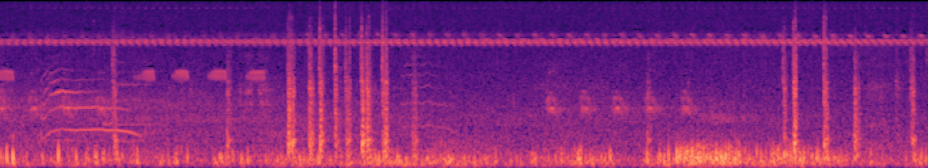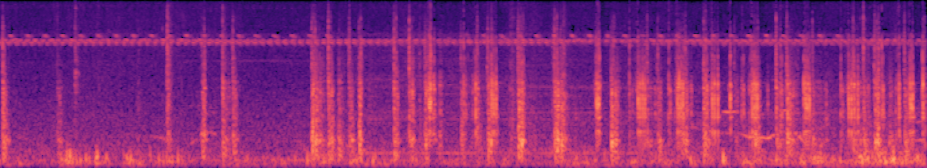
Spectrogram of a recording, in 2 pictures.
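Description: Camera control dial clicking as it is turned to work the digital zoom: scattered clicks at first, then quick runs of clicks over the last third. A steady high, thin whine runs underneath.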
